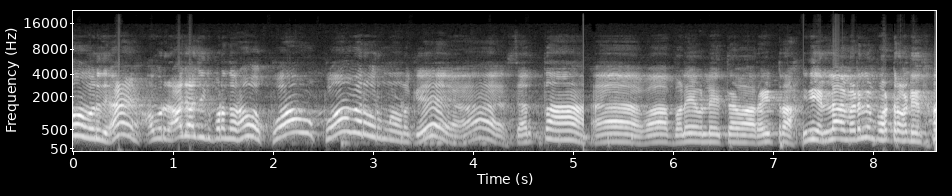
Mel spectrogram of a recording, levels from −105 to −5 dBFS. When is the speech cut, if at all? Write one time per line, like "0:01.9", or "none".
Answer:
0:05.2
0:07.3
